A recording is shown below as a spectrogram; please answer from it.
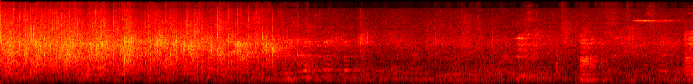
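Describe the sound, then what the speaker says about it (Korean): An audience at a university admissions information session applauds to welcome an admissions officer, a dense wash of clapping that swells early and gradually thins out, with a few scattered claps trailing near the end. "큰 박수로 환영해 주시면 감사하겠습니다."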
